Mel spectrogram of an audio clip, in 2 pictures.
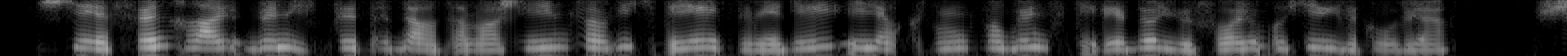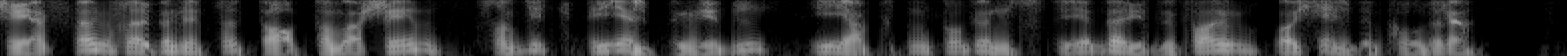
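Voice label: Norwegian speech, TWELP 480 bps vocoder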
